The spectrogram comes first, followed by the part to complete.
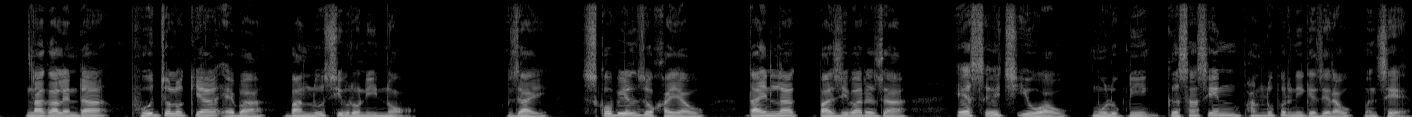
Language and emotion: Bodo, neutral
